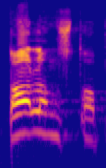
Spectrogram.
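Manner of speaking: high, loud order to stop; imitated shouted demand. Preacher voices the guest confronting the pianist, high loud demand. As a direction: demand it as an unsatisfied complainer. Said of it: "Nggak puas dia berdiri".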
